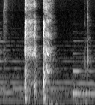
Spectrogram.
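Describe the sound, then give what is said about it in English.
Two harsh coughs in quick succession, a short wheezy catch after the first, heard over a steady tonal hum that continues underneath. No one speaks. “Then she doubled over, coughing.”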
